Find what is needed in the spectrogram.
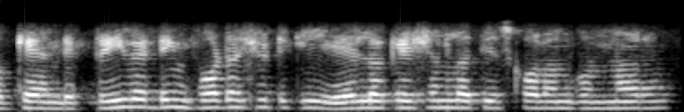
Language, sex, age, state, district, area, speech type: Telugu, male, 30-45, Andhra Pradesh, Chittoor, urban, conversation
